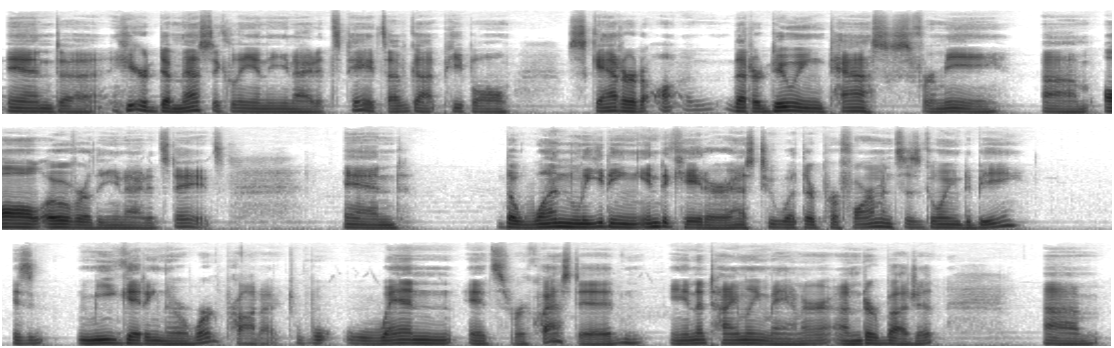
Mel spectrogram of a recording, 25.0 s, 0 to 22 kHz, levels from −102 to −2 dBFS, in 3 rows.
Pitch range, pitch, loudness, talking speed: 95-120 Hz, 110 Hz, -23 LUFS, 130 wpm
